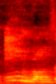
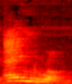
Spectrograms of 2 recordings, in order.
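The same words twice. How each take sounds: First: Said in the usual way. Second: "Ingrams" with a drawn first vowel, like "Ayngrams"; southern Ingrams. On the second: Shown as a demonstration. Telling family how the name is said down south, drawn "ay" vowel. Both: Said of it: "what we would say down south".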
